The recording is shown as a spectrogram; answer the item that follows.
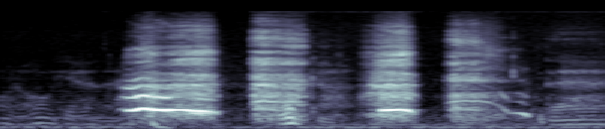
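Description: A woman crying in gasping sobs: four loud, breathy sobs in quick succession, starting about a second in.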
